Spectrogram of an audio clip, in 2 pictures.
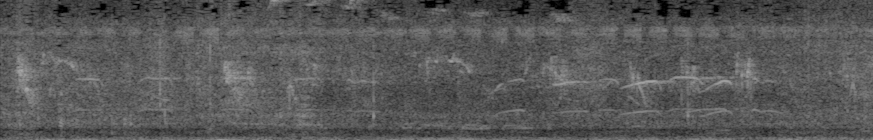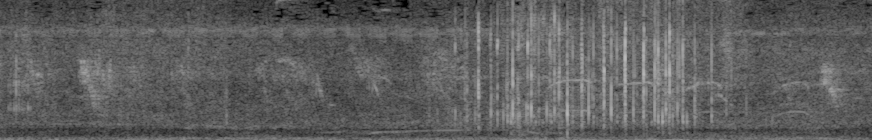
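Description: Small birds chirping and calling repeatedly over an open rice paddy, with short rising and falling notes scattered throughout. About seven seconds in there is a brief burst of rapid clicking lasting roughly a second.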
